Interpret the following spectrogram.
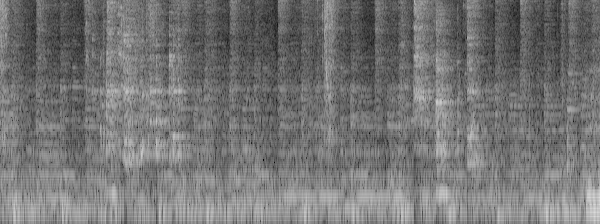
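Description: Crushed ice poured from a metal scoop into a glass tumbler, clattering and clinking in a few scattered strokes, over steady background music.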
